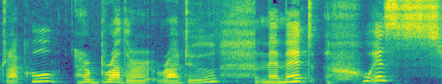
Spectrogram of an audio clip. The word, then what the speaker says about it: Mehmed: raku her brother Raju Mehmed who is for some reason pronounced Mahmud in the audio book but the way the name is written from the Turkish people that I know I totally pronounced a minute who's like the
